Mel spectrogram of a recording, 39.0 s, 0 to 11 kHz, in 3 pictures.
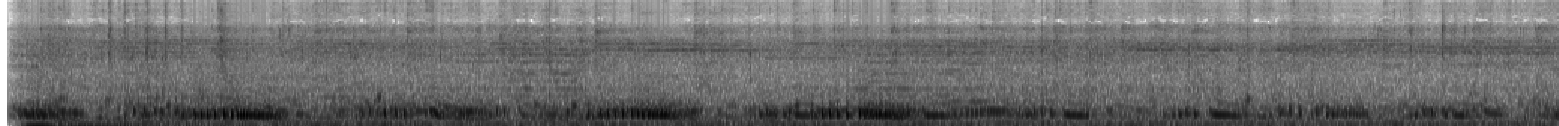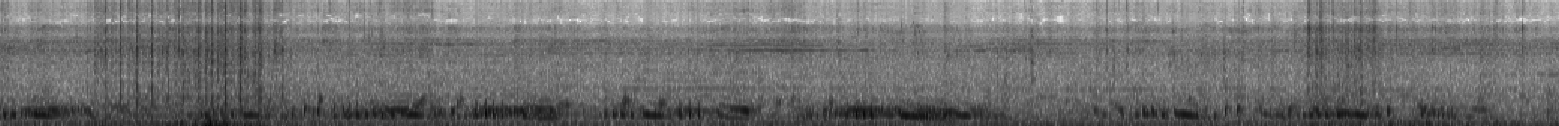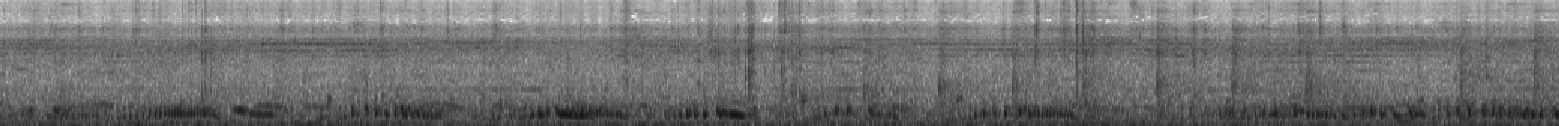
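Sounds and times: pigeons cooing: 0.1 - 21.5, 22.1 - 38.9
pigeon wings flapping: 13.8 - 15.5.

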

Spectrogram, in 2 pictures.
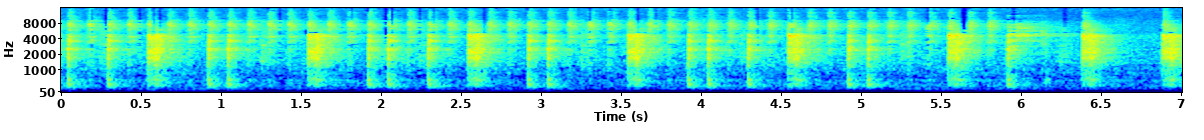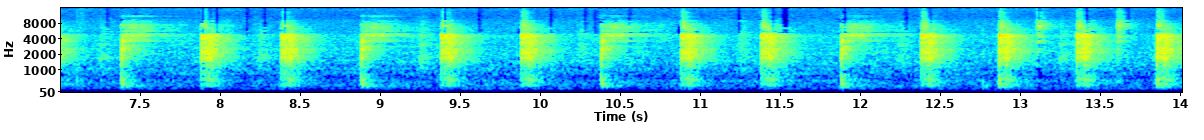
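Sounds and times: music with percussive beat: 0.0 - 14.0.

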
